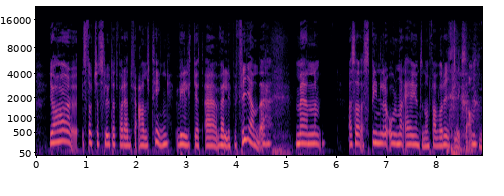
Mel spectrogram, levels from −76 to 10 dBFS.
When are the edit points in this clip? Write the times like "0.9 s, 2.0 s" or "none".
5.1 s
